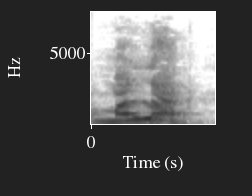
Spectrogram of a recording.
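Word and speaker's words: מלאך: se dice o que se pronuncia malak malak es un vocablo que aparece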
